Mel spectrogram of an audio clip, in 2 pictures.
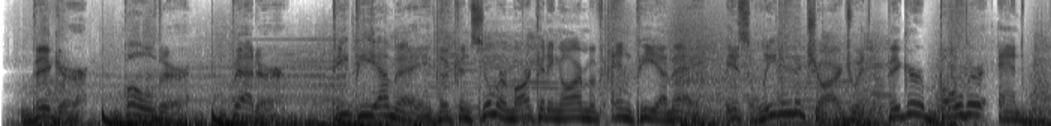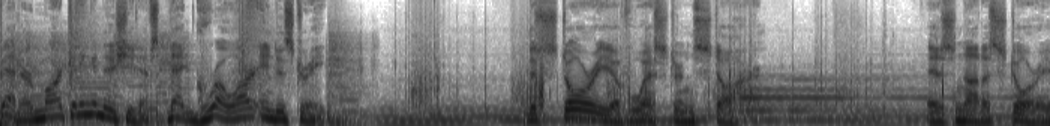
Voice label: men narration

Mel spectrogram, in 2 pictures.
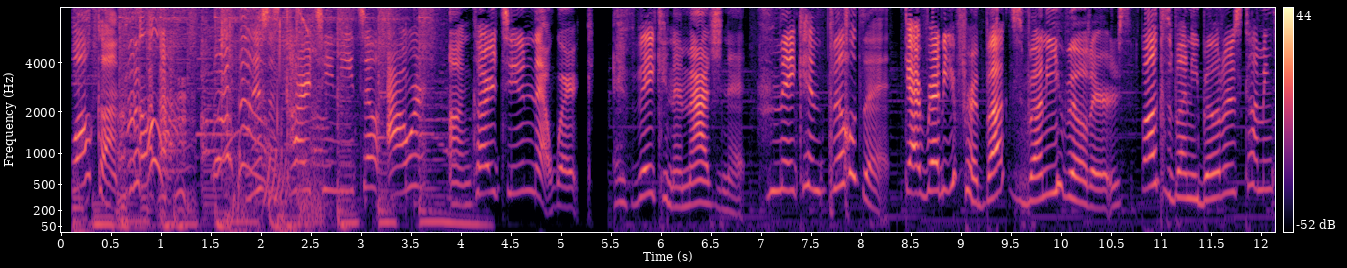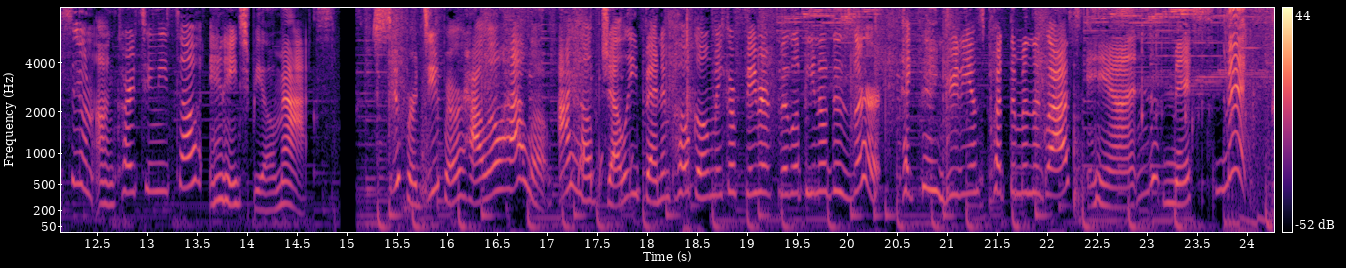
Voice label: kids promos

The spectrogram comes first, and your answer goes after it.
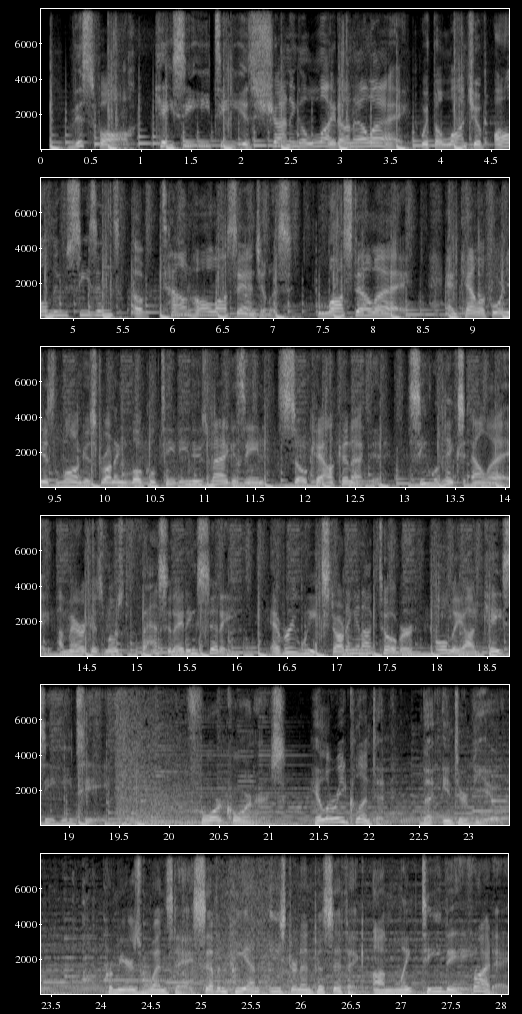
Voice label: men tv affiliate

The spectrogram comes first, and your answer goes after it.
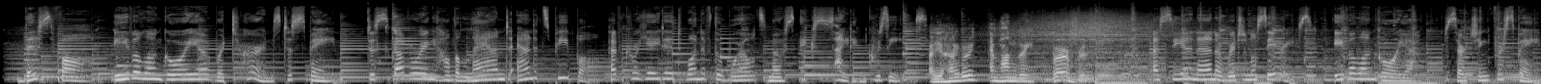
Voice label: women promos; Warm, conversational, friendly, articulate, caring, genuine, sensual, luxurious, classy.

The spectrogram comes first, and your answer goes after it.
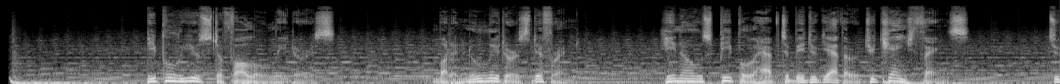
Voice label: spanish accented english; (S) Argentinian Spanish and Brazilian Portuguese Speaker. He's an attention grabber for sure. Textured, Deep Voice of God.

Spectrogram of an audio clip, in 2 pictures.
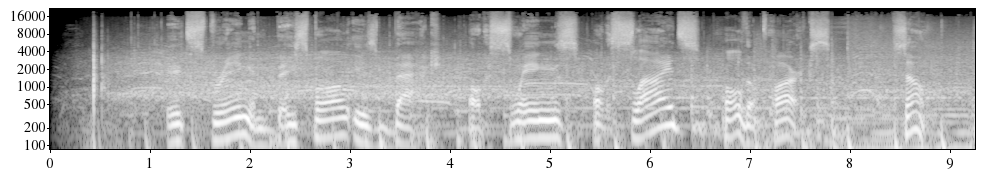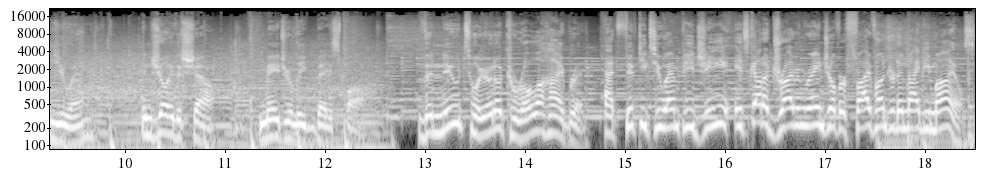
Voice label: men commercial

